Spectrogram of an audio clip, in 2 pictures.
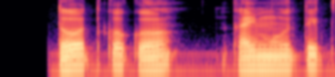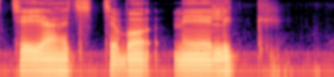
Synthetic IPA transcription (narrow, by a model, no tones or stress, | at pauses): toːt̪koko | kajmut̪ikt͡ʃḛjaht͡ʃt͡ʃɛbomeːlik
